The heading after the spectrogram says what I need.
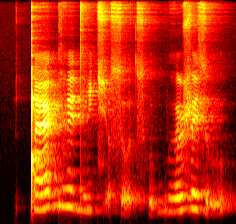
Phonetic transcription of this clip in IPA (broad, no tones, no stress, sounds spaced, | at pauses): ǃ æ ɡʱ e dʱ i t͡ɕ ɔ̰ s o̰ t͡sʰ ṵ bʱ ɵ ʐ e z ṵ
